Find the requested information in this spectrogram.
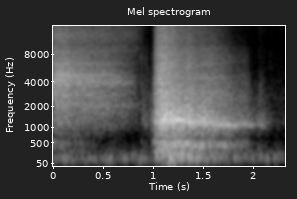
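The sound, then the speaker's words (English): A church audience takes a deep breath together during a sermon. The breathing is a broad, airy rush in two long swells, and the second swell is louder and fuller. “Would you take a deep breath as together we read these words?”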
